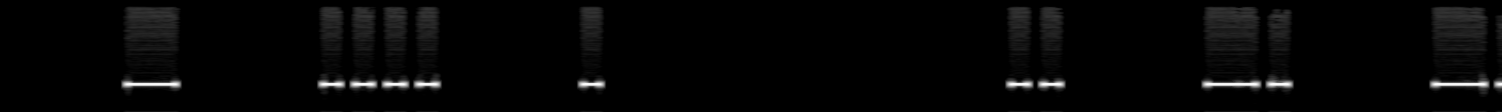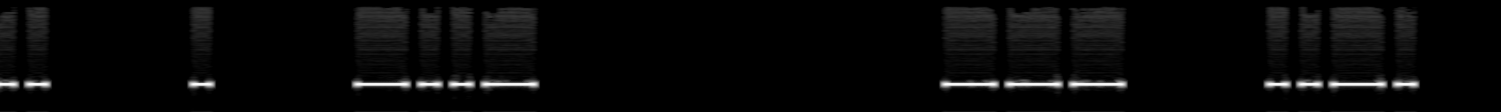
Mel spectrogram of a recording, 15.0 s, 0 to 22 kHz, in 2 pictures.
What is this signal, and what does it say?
Morse code, heard as a keyed tone, about 15 wpm, spaced as for 8 wpm, 1000 Hz. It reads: THE INDEX OF
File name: qotdfiles / 8wpm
